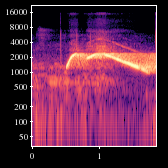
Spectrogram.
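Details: Natural whistle of a common hill myna from Borneo: one clear whistle that rises sharply, holds steady, then glides slowly downward. Faint low rumbling sits underneath.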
